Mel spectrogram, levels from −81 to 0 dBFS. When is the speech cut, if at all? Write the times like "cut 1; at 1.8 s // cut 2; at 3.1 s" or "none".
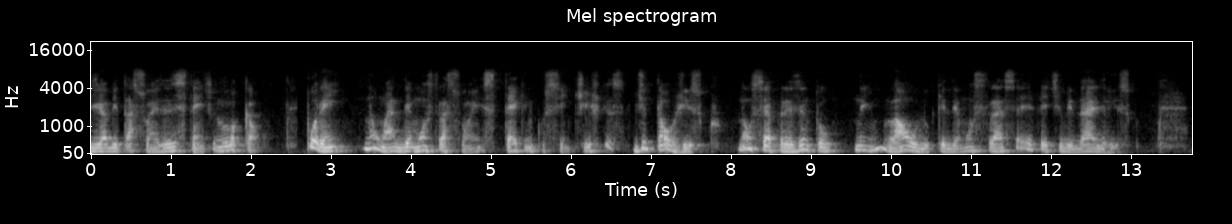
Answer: cut 1; at 2.6 s // cut 2; at 6.7 s // cut 3; at 12.7 s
